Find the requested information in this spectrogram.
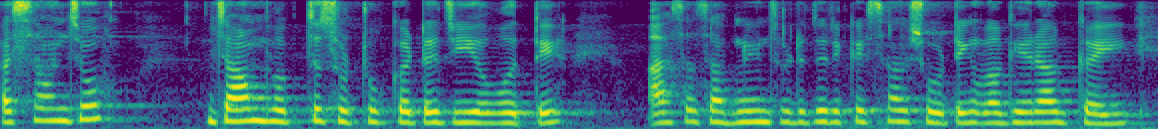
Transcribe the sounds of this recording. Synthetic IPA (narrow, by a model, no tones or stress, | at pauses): ɐsãd͡ʑoː | d͡ʑaːmʋɐk̚t̪sʊʈʰːõkɐʈd͡ʑiɦoːt̪e | aːsãsɐbʱnent͡ʃʰoːʈit̪ɐɾiːkesãʃoːʈɪ̃ŋɡʋɐɡɛːɾaɡɐiː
